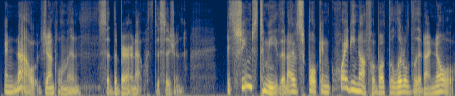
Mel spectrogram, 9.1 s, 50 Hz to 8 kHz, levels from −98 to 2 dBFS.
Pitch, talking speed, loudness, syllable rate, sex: 145 Hz, 160 wpm, -20 LUFS, 4.5 syllables/s, male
